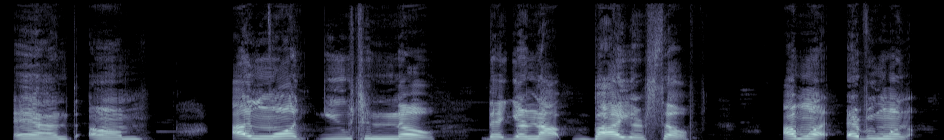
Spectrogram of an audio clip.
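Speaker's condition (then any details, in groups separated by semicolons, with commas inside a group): Cerebral palsy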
